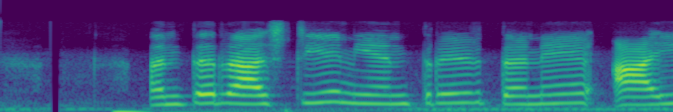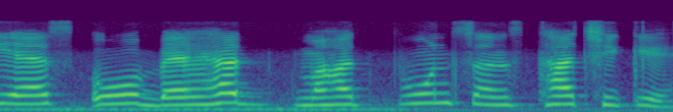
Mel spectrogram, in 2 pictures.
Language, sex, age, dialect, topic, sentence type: Magahi, female, 18-24, Northeastern/Surjapuri, banking, statement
